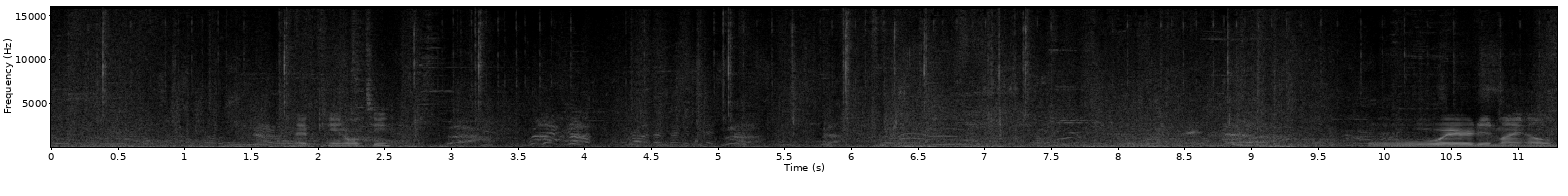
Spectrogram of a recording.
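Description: Spell blasts and magical whooshes burst rapidly in a game battle.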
